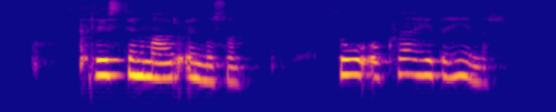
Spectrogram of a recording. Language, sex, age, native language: Icelandic, female, 13, Icelandic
